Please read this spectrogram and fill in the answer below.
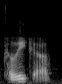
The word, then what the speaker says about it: Kaleka: It's uh, Kalika. Kalika, uh, but it can also be Kalika. – Kalika. – Is the uh, that's the that's the pronouncement, you know, pronounce, pronunciation in Indian.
